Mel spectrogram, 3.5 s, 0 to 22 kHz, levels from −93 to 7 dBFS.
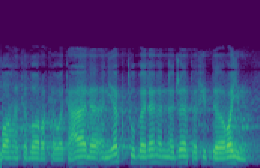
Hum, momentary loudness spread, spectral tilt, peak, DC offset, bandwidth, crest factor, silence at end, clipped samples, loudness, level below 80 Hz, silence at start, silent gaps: none; 6 LU; -5.5 dB/octave; -6 dBFS; under 0.1%; 7 kHz; 20 dB; 0 s; under 0.1%; -25 LUFS; -82 dBFS; 0 s; none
